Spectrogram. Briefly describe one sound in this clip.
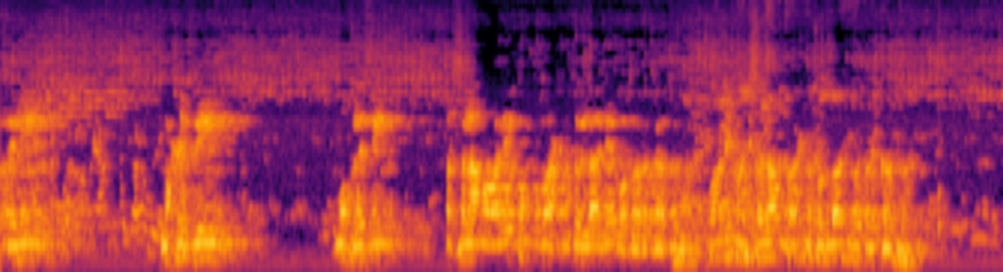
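A man sings or recites loudly through a loudspeaker system outdoors, with echo.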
